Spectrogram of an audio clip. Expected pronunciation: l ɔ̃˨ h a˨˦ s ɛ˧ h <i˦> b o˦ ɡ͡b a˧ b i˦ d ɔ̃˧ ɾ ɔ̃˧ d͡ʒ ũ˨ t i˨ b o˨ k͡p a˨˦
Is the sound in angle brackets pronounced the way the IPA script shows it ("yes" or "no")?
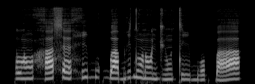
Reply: yes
